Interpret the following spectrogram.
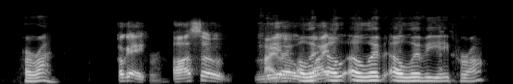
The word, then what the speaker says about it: Perron: this again next year, just remember the T is silent in chalet, just like Perron. Perron.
